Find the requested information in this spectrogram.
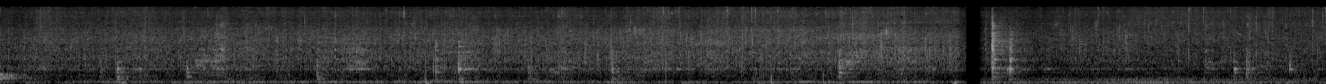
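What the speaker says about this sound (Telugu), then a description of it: "బెండకాయ ముక్కలతో పాటు ధనియాల పొడి, వెల్లుల్లి పేస్ట్ వేయించుకోవాలి. అన్నీ కలిపి వేయించుకోవాలి." Okra pieces fry in a pan with coriander powder and garlic paste, giving a steady, close sizzle with occasional stirring scrapes for about thirteen seconds, broken by a momentary dropout near the end.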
